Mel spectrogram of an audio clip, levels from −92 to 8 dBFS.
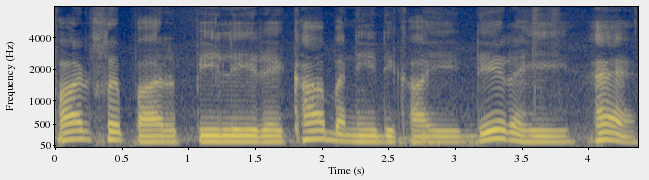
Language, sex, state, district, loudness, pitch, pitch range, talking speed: Hindi, male, Uttar Pradesh, Lucknow, -12 LUFS, 125 Hz, 120-160 Hz, 125 wpm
